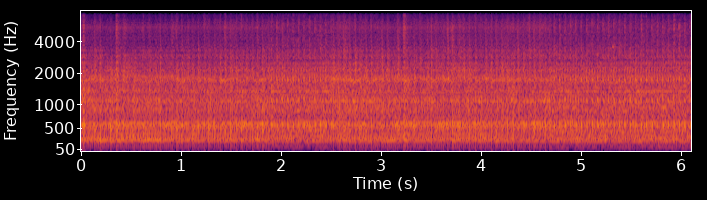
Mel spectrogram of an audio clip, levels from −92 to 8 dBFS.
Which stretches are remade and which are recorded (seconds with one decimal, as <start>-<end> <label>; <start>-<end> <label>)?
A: 0.0-1.9 remade; 1.9-2.5 recorded; 2.5-4.7 remade; 4.7-6.1 recorded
